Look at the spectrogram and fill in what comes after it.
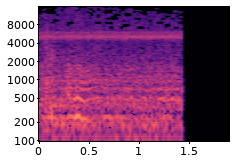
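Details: Dense droning hum of many bees dispersing from a hive while honey is cut out by hand, continuous and even for about one and a half seconds before cutting off abruptly.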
